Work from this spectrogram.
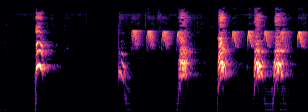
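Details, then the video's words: Small dog giving scattered yaps, a lone sharp bark then a gap, followed by a cluster of higher barks with a faint steady tone running alongside. "เสียงหมาเห่า หมาน้อยน่ารัก เห่าดีจัง"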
